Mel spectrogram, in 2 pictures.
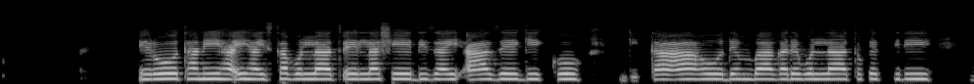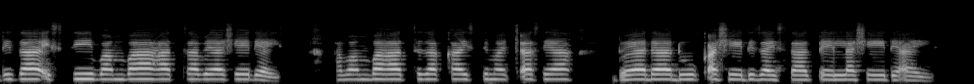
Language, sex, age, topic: Gamo, female, 25-35, government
